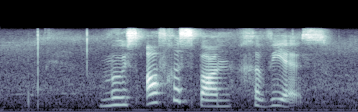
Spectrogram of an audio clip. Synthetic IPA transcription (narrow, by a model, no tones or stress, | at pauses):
musɐfχəspɐnχəviəs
